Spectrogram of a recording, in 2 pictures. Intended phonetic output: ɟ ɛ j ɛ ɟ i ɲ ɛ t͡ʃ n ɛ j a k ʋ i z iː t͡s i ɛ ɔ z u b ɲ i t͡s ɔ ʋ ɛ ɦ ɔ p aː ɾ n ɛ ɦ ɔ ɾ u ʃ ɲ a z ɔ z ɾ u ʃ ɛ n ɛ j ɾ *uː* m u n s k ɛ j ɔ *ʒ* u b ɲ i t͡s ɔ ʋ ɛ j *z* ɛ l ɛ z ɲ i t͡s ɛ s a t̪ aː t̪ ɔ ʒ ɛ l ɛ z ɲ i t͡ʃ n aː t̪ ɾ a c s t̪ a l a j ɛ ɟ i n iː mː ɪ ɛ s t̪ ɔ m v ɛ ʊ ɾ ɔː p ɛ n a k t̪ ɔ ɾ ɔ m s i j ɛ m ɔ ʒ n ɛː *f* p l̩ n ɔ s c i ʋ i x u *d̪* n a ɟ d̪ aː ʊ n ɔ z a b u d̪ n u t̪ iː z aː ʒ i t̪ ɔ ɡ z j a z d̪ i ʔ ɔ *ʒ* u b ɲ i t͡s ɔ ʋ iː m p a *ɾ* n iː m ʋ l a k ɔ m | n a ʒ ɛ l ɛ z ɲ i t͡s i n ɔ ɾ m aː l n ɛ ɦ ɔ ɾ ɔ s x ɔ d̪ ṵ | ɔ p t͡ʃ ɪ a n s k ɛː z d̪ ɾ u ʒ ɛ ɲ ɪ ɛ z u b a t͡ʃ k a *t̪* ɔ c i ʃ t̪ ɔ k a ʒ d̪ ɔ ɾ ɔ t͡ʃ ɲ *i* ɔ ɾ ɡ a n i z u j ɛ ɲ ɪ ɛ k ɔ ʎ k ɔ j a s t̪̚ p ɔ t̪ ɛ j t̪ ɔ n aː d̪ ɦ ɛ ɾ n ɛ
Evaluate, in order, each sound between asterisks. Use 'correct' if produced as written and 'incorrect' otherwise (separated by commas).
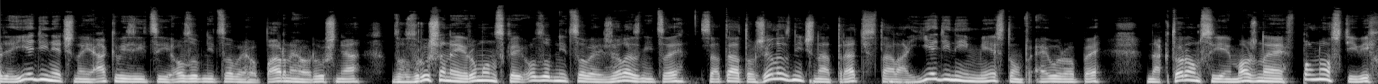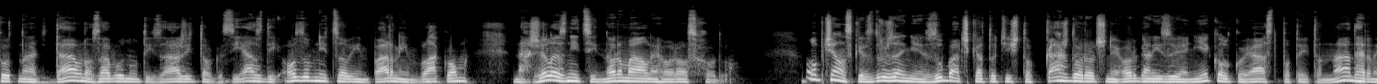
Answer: incorrect, incorrect, incorrect, correct, incorrect, incorrect, correct, correct, incorrect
